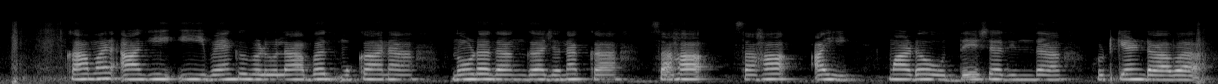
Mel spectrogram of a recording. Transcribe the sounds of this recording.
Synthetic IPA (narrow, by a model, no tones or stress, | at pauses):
kaːmɐnaːɡiʔiːbaːŋkuɡɐɭulaːbɐd̪mukaːnɐ | nɔːɽɐd̪aːŋɡɐd͡ʒɐnɐkːɐsɐɦɐ | sɐɦɐɐj | maːɽoːud̪ːɛːʃɐd̪ind̪ɐ | huʈkeɳɖaːʋɐ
